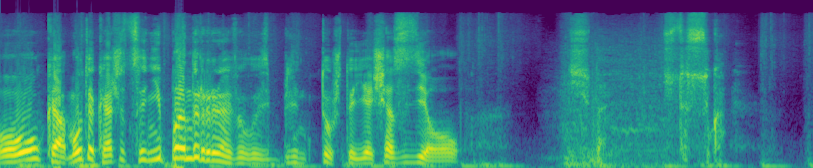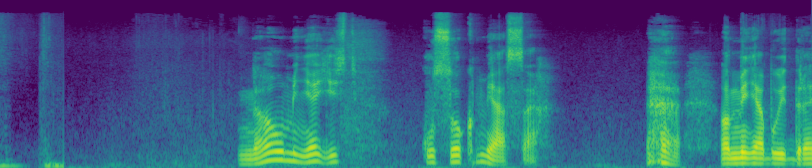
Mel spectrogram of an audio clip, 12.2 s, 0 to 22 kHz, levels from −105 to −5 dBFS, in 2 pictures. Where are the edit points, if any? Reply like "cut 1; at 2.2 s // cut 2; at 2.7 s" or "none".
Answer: cut 1; at 6.6 s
